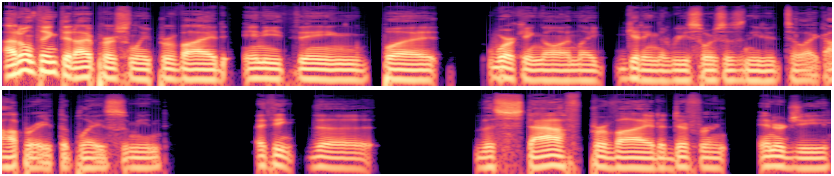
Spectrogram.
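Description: On a very clean recording with a silent background and a dry, close sound with no echo, a man with an American accent and a very deep, low pitch speaks at a moderate pace in a monotone, flat intonation. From Virginia. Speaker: climbing gym director of operations. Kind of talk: casual interview.

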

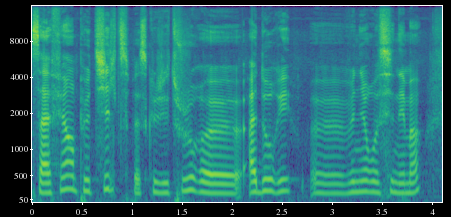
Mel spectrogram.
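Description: Speaking at a moderate pace, a woman has a medium pitch, a dark, mellow tone and fairly even intonation. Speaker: civic service volunteer. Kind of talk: interview. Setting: cinema lobby.

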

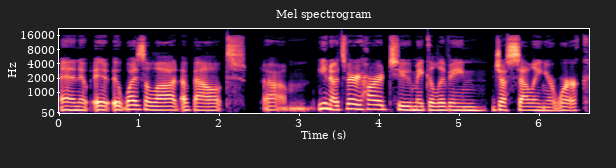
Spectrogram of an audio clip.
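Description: An ordinary speaking voice at a fairly slow pace, fairly even intonation and hardly any pauses, on a very clean recording with a silent background and a dry, close sound with no echo. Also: woman, fairly low pitch for a woman. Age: 40s. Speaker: artist and studio founder. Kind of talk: interview.

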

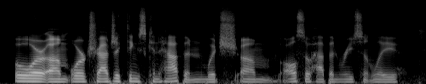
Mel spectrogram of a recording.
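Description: A man speaks in a flat monotone with an American accent at a moderate pace. The recording is very clean, with a silent background. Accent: West Coast with slight Canadian tinge. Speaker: podcast co-host. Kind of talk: casual chat.

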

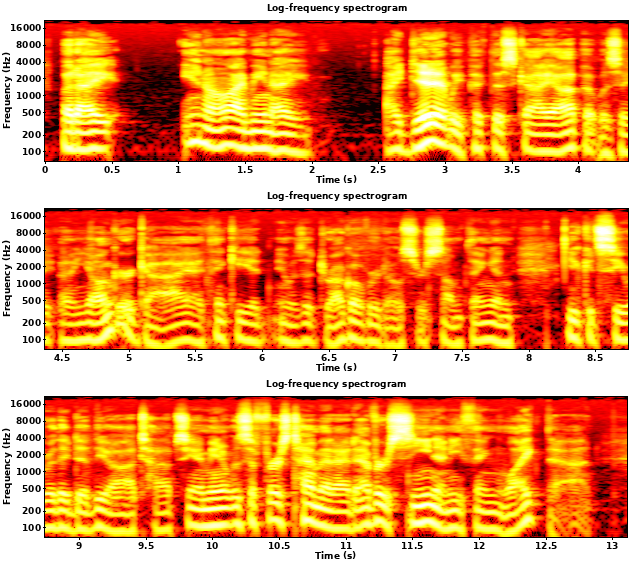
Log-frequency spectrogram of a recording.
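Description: A plain, everyday voice from a man, fairly low in pitch with ordinary pitch variation, at a fairly quick pace. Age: 60s. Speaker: podcast guest, host's uncle. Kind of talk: casual chat. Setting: in person, face to face.

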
